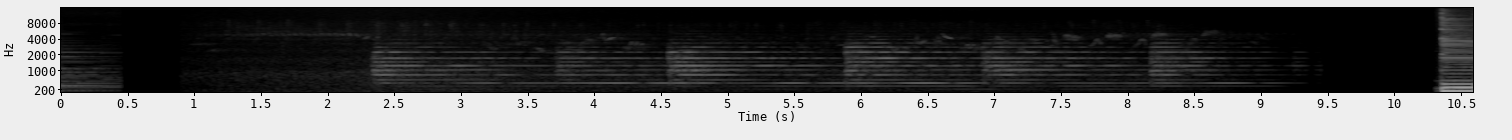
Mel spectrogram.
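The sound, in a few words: church bell ringing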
